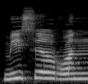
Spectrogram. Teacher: مصرن، میم زیر سواد، مس، سواد کو موٹا کر کے پڑھیں گے، را کو بھی موٹا کر کے پڑھیں گے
